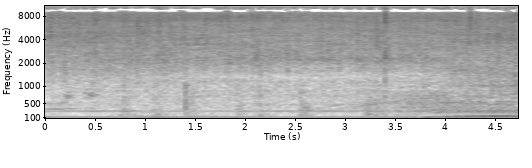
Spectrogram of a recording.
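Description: Breaded chicken tenders frying in oil in a pan on a gas burner: a steady sizzle. A low hum underneath grows louder near the end.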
